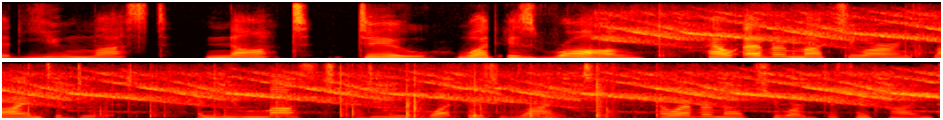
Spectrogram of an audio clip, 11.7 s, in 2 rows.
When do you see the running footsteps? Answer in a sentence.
You can hear the running footsteps from 3.7 to 10.1 s.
